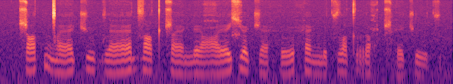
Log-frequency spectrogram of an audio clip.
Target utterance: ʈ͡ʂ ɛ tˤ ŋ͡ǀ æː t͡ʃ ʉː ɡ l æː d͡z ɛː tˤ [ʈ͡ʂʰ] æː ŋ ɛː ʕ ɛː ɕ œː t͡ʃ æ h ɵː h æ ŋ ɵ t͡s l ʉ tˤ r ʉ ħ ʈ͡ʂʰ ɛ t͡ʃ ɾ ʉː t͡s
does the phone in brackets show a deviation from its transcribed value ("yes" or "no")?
yes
